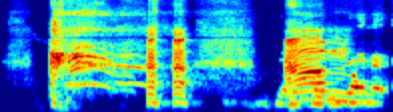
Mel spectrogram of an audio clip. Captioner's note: laughs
